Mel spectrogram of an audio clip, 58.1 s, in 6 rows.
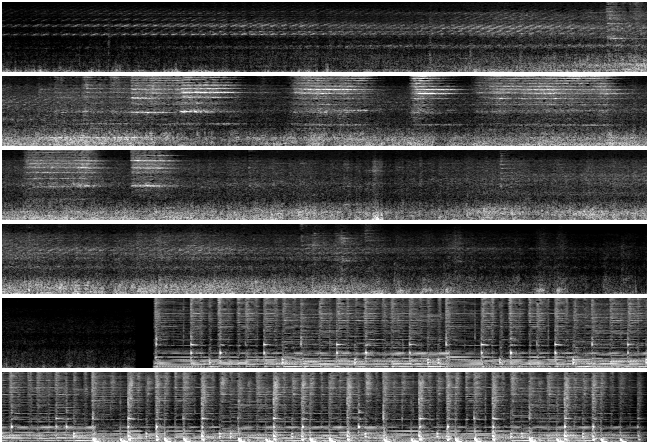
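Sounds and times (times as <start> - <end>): high wheel squeal: 0.0 - 22.2
wheels rumbling on track: 0.0 - 58.0.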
